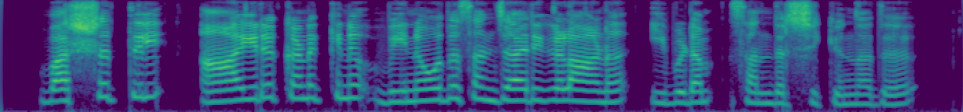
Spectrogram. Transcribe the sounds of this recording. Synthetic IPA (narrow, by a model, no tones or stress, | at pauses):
ʋɐrʂɐt̪ːilaːjiɾɐkːɐɳɐkːinɨʋino̞ːd̪ɐsɐɲd͡ʑaːɾiɣɐɭaːɳɨiʋiɽɐmsɐnd̪ɐrɕikʲːunːɐðɨ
